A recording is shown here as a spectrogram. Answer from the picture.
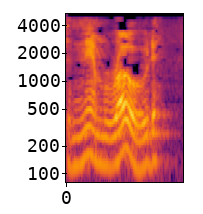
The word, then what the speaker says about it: Nimrod: It's Nimrod. There's a long O there, but that's his name in Hebrew.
